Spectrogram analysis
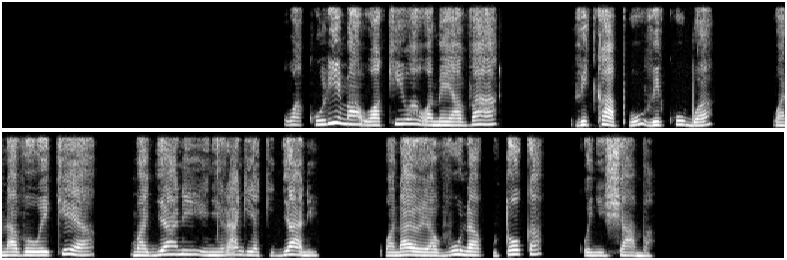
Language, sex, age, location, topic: Swahili, female, 18-24, Dar es Salaam, agriculture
